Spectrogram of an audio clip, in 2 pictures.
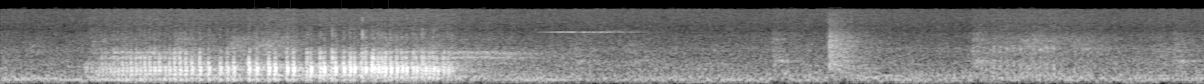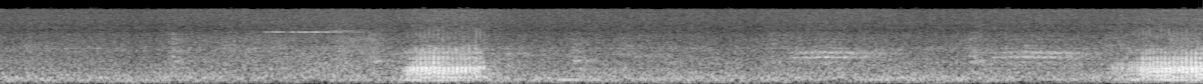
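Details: Sleeping pug snoring: quiet breathing broken by a few rough, rattling snores with long pauses between; snoring in a flat-faced dog.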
